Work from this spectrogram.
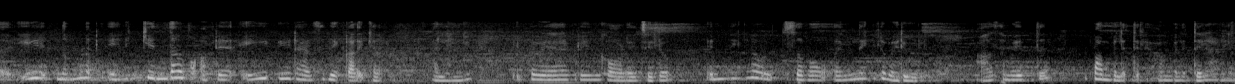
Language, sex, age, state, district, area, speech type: Malayalam, female, 18-30, Kerala, Idukki, rural, spontaneous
